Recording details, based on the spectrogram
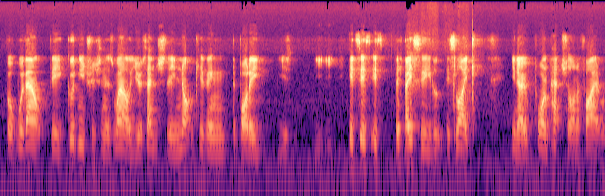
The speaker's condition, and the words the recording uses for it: Stuttering. Um, and in the same way that going to a social event would be very difficult for me because of my stammer.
